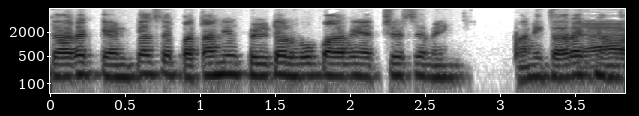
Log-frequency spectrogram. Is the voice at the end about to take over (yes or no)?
yes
